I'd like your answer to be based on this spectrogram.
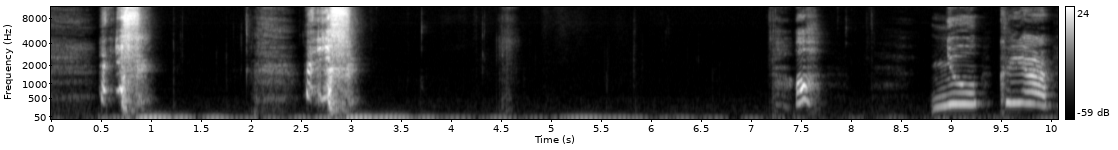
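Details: A person sneezes while eating: two forceful sneezes about two seconds apart, each with a brief inward catch, followed by short voiced sounds indoors.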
